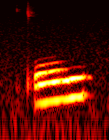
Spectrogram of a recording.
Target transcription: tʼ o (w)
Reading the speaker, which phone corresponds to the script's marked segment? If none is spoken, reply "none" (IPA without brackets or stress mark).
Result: w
